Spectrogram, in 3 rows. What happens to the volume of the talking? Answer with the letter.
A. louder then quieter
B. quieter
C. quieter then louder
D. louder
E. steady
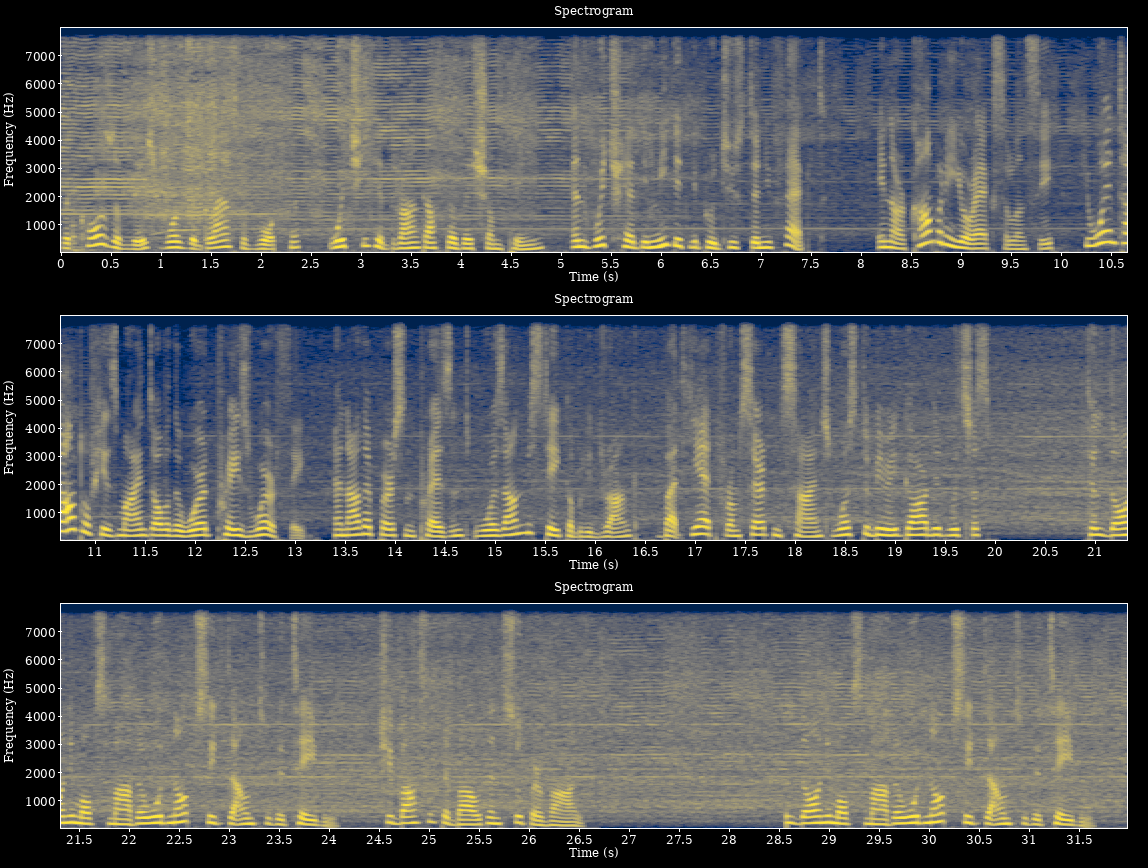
E.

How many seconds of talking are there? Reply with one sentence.
You can hear the talking for 29 seconds altogether.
